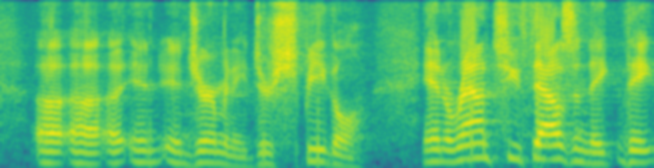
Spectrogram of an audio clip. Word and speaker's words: Der Spiegel: came up with this he even taught me how to say the name of the magazine because i couldn't even do it it was der spiegel right but with a lot more spit and and it basically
